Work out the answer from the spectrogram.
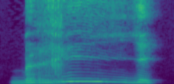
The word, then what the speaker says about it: briller: Briller. Et le et à la fin de briller, c'est ER. Pour faire et, on met ER.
